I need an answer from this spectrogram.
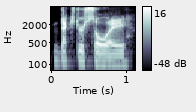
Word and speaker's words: Dexter Soy: tomasi the artists are Allison Borge and dester Dexter soy that's how you say it uh those are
